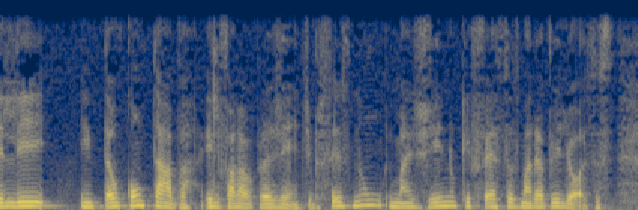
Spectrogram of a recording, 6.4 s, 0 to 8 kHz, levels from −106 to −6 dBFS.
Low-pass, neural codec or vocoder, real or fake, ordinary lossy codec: 7.2 kHz; vocoder, 44.1 kHz, 128 mel bands every 512 samples, BigVGAN v2; fake; none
